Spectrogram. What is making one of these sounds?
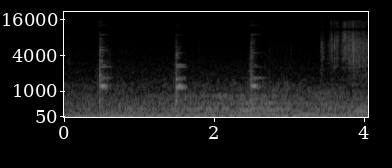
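A magic spell crackles and shimmers.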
